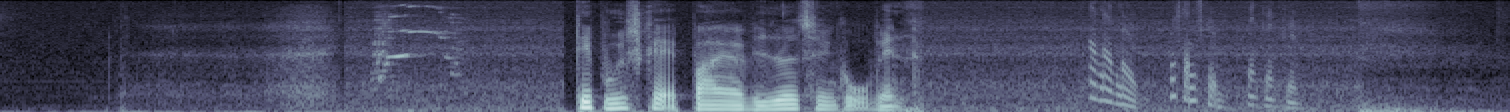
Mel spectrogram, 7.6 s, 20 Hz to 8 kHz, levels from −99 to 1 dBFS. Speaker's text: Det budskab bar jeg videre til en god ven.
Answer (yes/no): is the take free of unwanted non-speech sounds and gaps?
no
